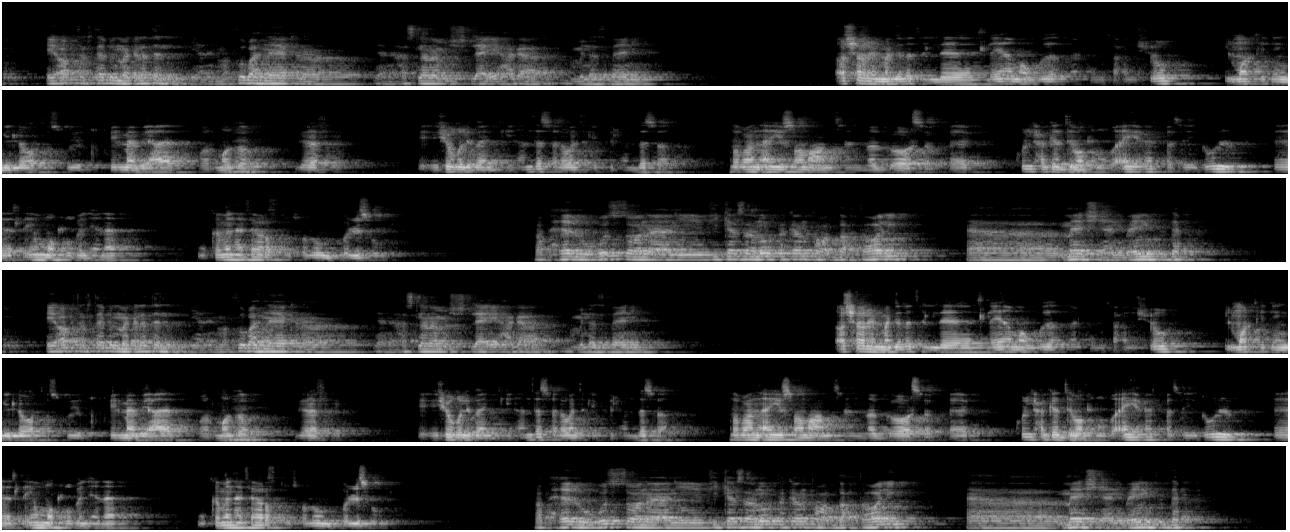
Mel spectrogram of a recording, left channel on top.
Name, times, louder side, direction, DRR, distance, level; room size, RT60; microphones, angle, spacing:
voice 1, 0.4-6.4 15.1-15.3 20.1-20.4 31.0-34.7 35.4-37.5, right 1 dB, 20° right, 4 dB, 4.8 m, -23 dB
voice 2, 8.3-10.6 10.9-11.7 12.2-13.7 13.9-14.6 14.8-15.4 15.8-16.2 17.0-19.5 20.2-22.5 23.1-25.2 25.6-26.9 27.7-29.6, right 1 dB, 45° right, 4 dB, 3.6 m, -21 dB
23.5 x 21.5 x 9.0 m, 0.88 s
head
